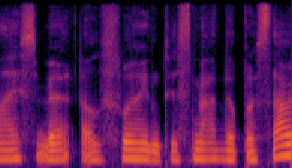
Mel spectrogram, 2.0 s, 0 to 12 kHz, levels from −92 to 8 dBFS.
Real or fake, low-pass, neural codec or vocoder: fake; 10.8 kHz; codec, 24 kHz, 1 kbps, SNAC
